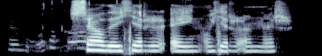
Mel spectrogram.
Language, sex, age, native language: Icelandic, female, 14, Icelandic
